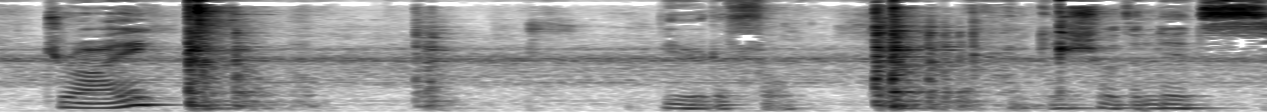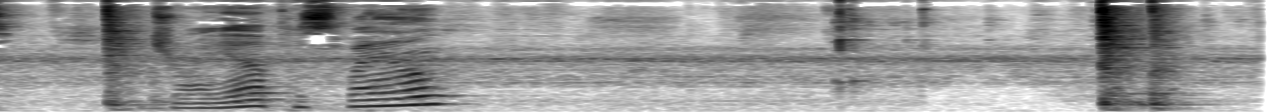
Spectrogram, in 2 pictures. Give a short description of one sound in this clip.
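A glass jar knocks against a hard surface.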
